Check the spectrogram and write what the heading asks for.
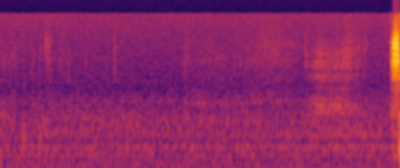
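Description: Steady low background hum inside a parked hybrid SUV's cabin, with a few faint ticks.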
